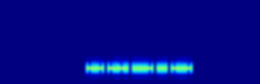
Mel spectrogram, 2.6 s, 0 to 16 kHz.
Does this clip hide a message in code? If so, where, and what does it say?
Yes: Morse code from 0.9 to 1.9 s, heard as a keyed tone, about 68 wpm, 700 Hz. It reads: KC4SX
